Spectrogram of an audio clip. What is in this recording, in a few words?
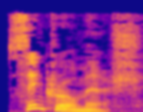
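"synchromesh", English, British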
